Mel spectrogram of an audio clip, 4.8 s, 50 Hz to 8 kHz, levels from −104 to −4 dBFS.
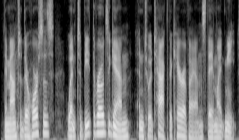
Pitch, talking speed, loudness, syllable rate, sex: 115 Hz, 225 wpm, -21 LUFS, 5.6 syllables/s, male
